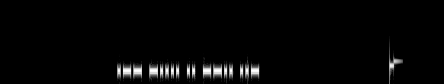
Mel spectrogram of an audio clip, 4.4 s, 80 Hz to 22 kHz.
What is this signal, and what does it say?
Morse code, heard as a keyed tone, about 44 wpm, 690 Hz. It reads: W6IZU
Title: USA Call Signs - 5 Characters - 4x Character Spacing - 45wpm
